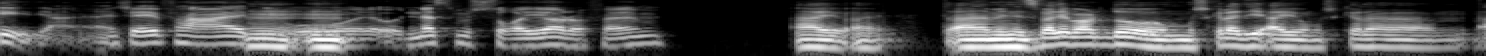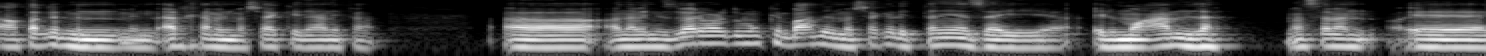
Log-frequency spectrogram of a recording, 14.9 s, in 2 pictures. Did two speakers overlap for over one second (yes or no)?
no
